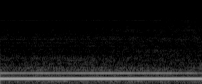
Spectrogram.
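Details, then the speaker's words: 6040 CNC, 1,500 W water-cooled spindle, first low-speed spin with paper tape on spindle: steady even low hum with faint higher note, no wobble or roughness, far quieter than routers or air-cooled spindles; running slowly and smoothly. "boy is that quiet I am so used to routers and loud air-cooled spindles that that is really quiet and of course we're not going very fast here"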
